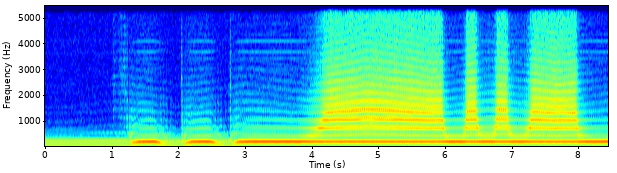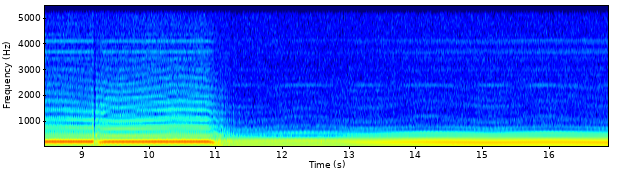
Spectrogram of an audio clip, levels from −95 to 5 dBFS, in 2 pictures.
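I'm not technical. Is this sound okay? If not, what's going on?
No. Aliasing runs through the whole clip. The audio was squeezed down to a much lower sample rate, which fits a drop to about 11 kHz, without first removing the highs that rate can't hold. Everything above about 5.5 kHz didn't just disappear. It folded back down as false, unrelated tones. That is why crisp, bright parts of the sound come out gritty and metallic, with a faint harsh haze mixed in underneath.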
